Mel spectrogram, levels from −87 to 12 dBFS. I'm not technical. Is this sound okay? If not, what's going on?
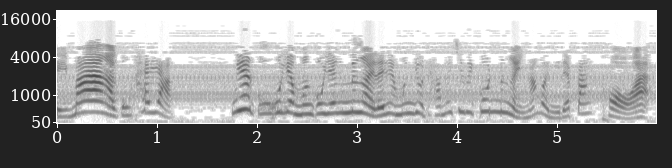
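No, two problems run through the whole speech clip, from start to finish.

Timecode bleed, present throughout: behind the speech sits a steady chirping warble, fairly quiet. It comes from a timing signal used to keep video and audio in sync, which leaked in from a nearby cable or track. That signal flips between two pitches, around 1 kHz and 2 kHz, and its pattern repeats at film speed, 23.976 frames per second, giving that constant chattering texture.

WMA compression, also throughout: the speech sounds smeared and washy, with a ringing edge and a hiss that swells and fades along with the talking. Nothing at all is present above about 15.5 kHz, so the top sparkle is gone. This is likely the result of saving the file as heavily squeezed Windows Media Audio. To save space, that format spreads small errors across each sound and throws away quiet detail, which is what causes the blurring and hiss.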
